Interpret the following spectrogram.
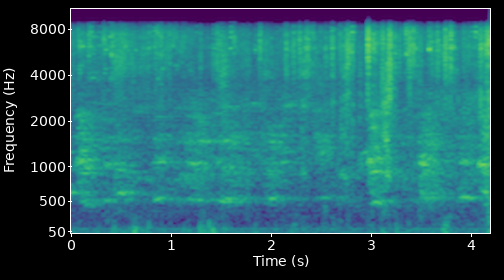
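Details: Playing Siberian Huskies, the five dogs Zia, Zorra, Luna, Riggo and Olive, trade brief whining, talkative tones and yips in rough-and-tumble play, over steady scuffling and low thumps.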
